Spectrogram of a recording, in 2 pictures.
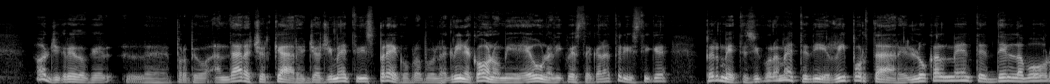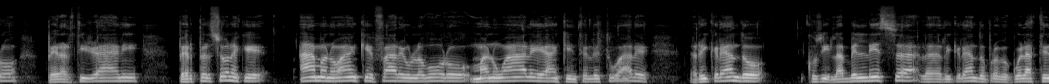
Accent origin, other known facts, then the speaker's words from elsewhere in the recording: Marche, Italy; siamo dei buoni osservatori come marchigiani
